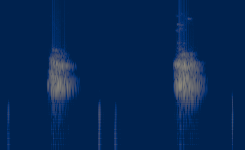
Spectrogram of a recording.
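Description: An old dog gives two short, separate barks, close and fairly quiet, against near silence with a few faint clicks.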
